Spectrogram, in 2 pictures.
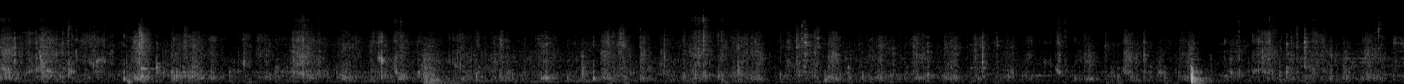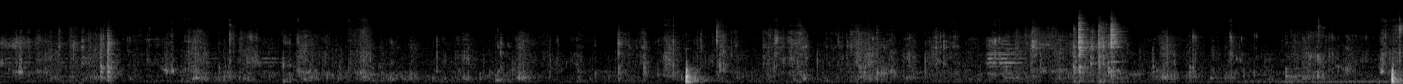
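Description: Two people crunching and chewing cheese balls fast, mouths full, with two sharp knocks in the middle.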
